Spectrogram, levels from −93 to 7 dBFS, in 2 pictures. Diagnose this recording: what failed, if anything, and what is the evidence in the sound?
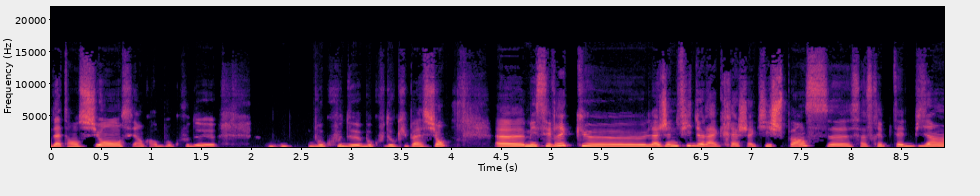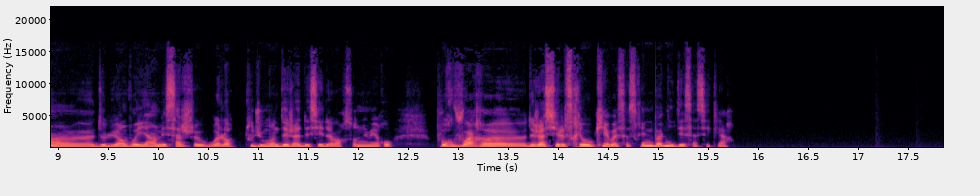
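Nothing in the chain points to a failure, as the speech signal continues without any audible break or damage at any stage from capture to playback.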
